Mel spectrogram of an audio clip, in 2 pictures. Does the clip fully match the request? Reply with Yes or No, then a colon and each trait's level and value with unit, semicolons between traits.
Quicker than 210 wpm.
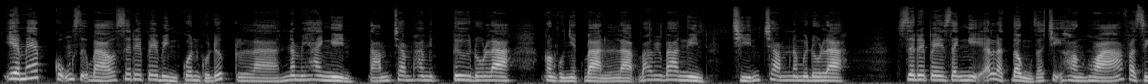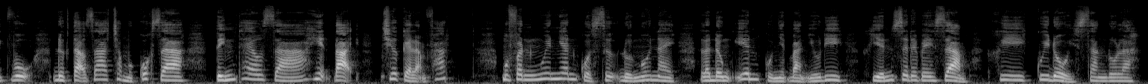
No: average, 195 wpm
